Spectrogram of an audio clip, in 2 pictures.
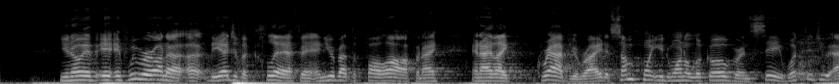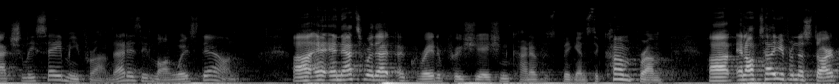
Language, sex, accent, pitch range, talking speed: English, male, American, 135-190 Hz, 270 wpm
